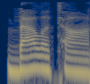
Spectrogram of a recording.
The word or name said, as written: balaton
